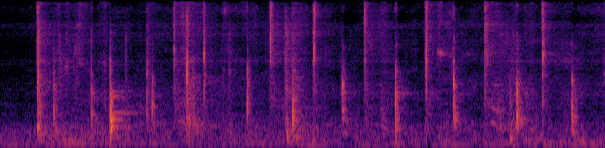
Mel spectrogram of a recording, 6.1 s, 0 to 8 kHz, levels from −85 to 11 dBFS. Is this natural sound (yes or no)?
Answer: no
